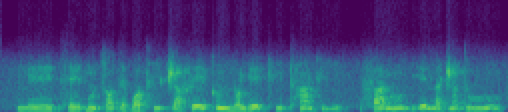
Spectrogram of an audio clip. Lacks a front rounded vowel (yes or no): yes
